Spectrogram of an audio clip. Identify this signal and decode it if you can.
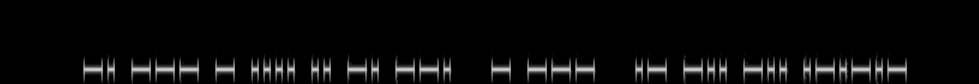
Morse code, heard as a keyed tone, about 20 wpm, 700 Hz. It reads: NOTHING TO ADD.
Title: Sentences from Top 1000 Words - Review Part 1 - 20wpm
